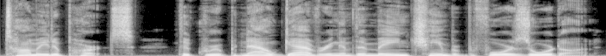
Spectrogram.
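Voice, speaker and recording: A man narrating an audio drama from a script in a measured, dramatic storytelling style. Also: mid-range voice, dry recording, clean studio sound.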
